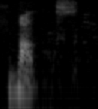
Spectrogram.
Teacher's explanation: La pronunciación es más abierta que una O en español. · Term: La O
